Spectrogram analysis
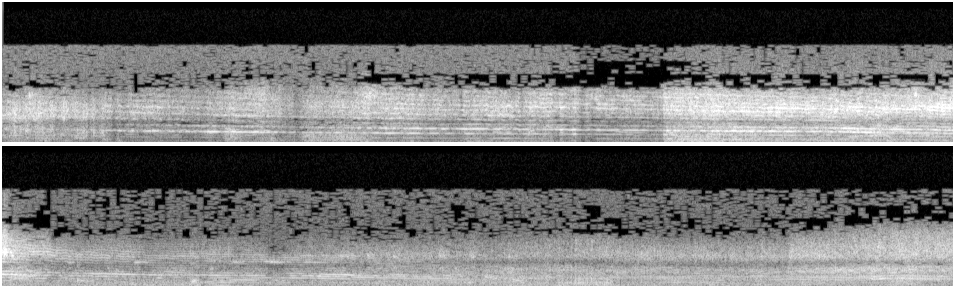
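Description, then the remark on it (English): A wailing ambulance siren rises and falls in sweeping tones, starting distant and growing louder as it approaches, over a steady rumble of background noise. “In the distance, the ambulance.”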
